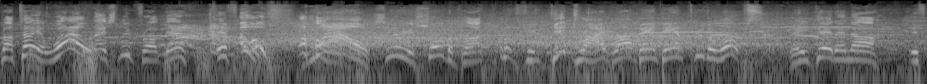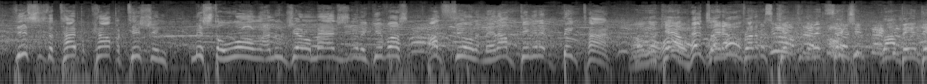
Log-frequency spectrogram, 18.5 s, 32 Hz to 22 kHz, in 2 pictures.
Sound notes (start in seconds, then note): 3.1 laughs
